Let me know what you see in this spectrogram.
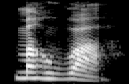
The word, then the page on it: महुवा: Hindi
